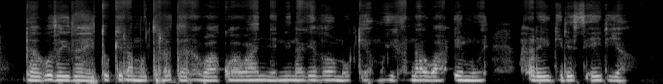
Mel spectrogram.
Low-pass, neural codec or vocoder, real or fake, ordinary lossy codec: none; codec, 44.1 kHz, 7.8 kbps, Pupu-Codec; fake; none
